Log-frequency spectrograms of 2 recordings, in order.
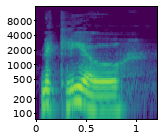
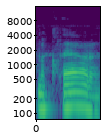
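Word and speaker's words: MacLeod: Or the local real estate sign, it says McLeo. It actually pronounced McLeod, I think. But it did come in as capital M-A-C, capital L-E-O-D-S.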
